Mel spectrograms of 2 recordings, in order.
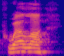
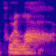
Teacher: Not that you pronounce it that way, it's more emphatic and dramatic to say puella, but you're kind of holding that final A a little longer in the second version of it because you have the macron over the A, right?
